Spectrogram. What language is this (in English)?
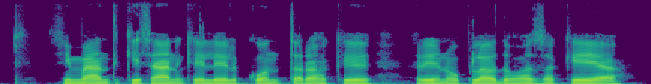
Maithili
